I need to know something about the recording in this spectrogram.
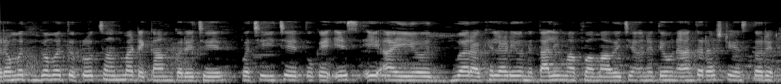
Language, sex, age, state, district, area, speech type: Gujarati, female, 18-30, Gujarat, Junagadh, rural, spontaneous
